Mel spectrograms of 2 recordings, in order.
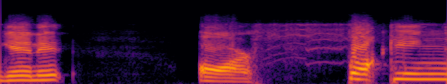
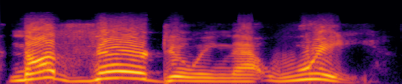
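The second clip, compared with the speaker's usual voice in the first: "they're" and "we" set against each other, "we" punched louder; stress on we; 6 dB louder, slower than usual. Shown as a demonstration. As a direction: hit "we" hard after "they're". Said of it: "is the term that's used".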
